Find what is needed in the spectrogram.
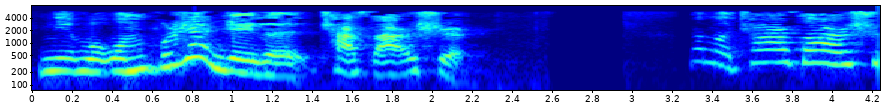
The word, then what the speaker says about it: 查尔斯二世: 那么当时的英格兰议会呢，一看苏格兰直接任命这查理，我这块也还是按照我的发音啊，就是查尔斯二世啊，就是在国内翻成查理二世，但是实际上按照英文发音应该是查尔斯二世啊，我习惯了说成查尔斯二世，就宣布查尔斯二世为这个不列颠和爱尔兰的国王。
